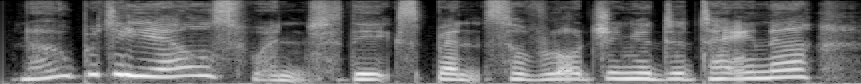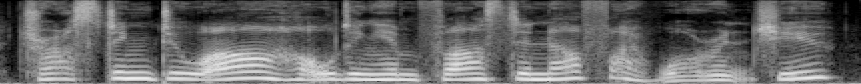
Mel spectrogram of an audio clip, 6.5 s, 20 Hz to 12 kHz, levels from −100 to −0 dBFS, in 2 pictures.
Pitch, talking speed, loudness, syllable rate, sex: 240 Hz, 185 wpm, -16 LUFS, 5.3 syllables/s, female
